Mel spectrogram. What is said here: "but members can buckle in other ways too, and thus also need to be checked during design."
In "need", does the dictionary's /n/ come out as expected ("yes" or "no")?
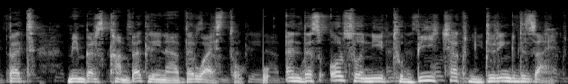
yes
